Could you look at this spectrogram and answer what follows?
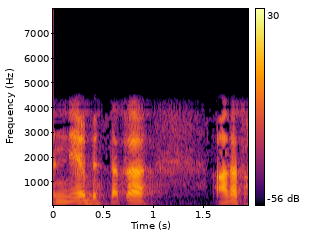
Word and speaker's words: xib: the view controller so this xib file is pronounced a nib that's a uh that's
